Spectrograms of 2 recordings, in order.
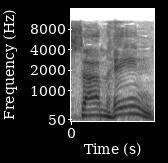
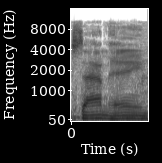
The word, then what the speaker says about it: Samhain: Oh, yes, it's Sam Hain today. It is. Good old Sam. Sam Hain. Yeah. It's pronounced Samhain.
